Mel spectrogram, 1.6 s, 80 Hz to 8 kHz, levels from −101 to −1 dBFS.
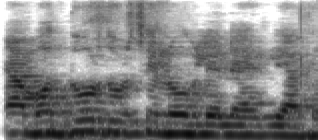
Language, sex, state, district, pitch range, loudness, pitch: Hindi, male, Bihar, Jahanabad, 155-190 Hz, -13 LUFS, 175 Hz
